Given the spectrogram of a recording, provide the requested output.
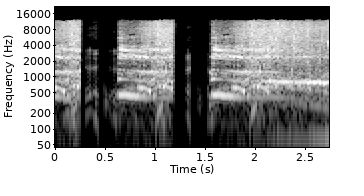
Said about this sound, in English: playing sound effects of my retching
